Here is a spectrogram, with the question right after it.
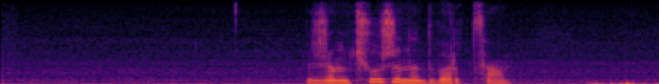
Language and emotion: Russian, neutral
